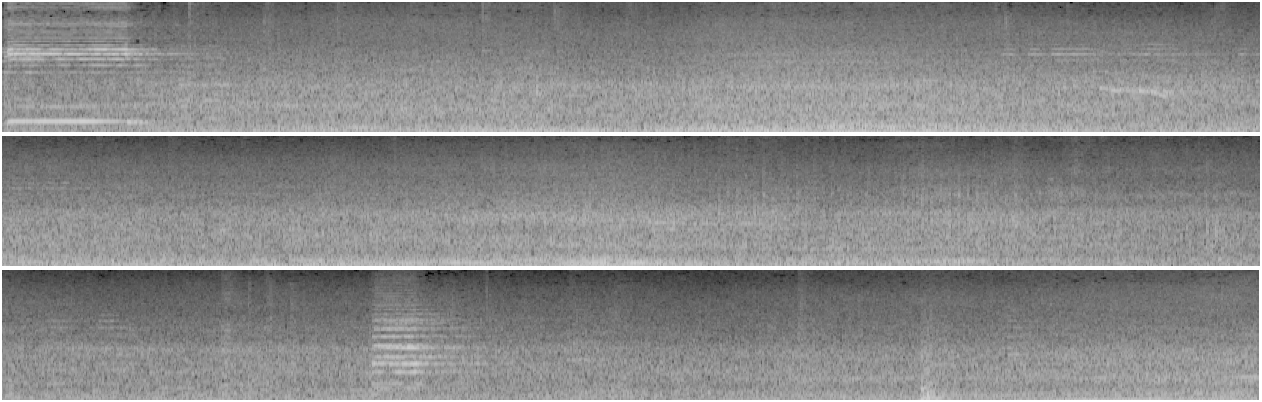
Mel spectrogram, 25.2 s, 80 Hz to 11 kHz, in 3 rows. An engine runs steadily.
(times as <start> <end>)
12.8 16.0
